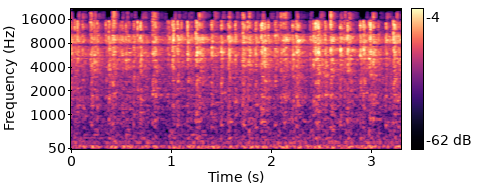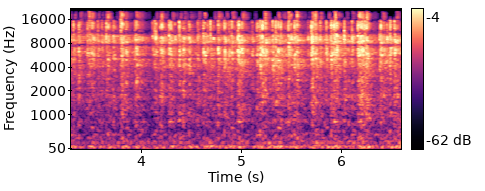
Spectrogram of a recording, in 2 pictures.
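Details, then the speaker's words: Brand-new drag-race motor with a race camshaft, first fire-up, deep choppy uneven idle at about three pulses a second, no misses or blow-by. Overlap and lobe separation needed lots of throttle, blade about six percent open; normal lopey idle. "all right guys fire in the hole fire in the hole sounds good uh this motor i think has the overlap and the the the valve lobe separation on it makes that thing uh had to put a lot of throttle in it"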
